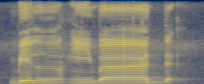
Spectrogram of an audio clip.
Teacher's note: Apabila ada huruf qalqalah berada di akhir ayat atau tempat berhenti, maka hukum bacanya disebut qalqalah kubra. Cara membacanya dengan memantulkan bunyi huruf qalqalah secara jelas.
